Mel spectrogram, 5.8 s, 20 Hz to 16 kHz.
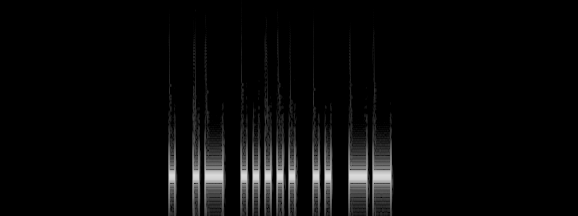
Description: Morse code, heard as a keyed tone, about 20 wpm, 700 Hz. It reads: EA5IM
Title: DXCC-100 Call Signs - 5 Characters - 20wpm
